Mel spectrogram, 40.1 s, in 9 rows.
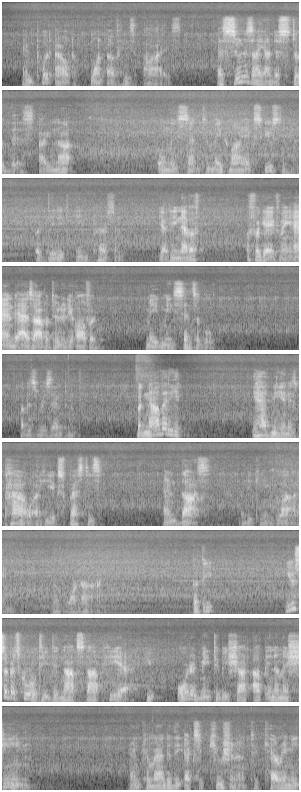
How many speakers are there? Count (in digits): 1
